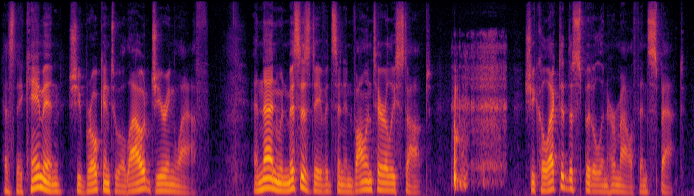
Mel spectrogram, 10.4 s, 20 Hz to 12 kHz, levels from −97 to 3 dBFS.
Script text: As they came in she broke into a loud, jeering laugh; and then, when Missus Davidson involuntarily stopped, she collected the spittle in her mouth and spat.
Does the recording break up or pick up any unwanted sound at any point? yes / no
yes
